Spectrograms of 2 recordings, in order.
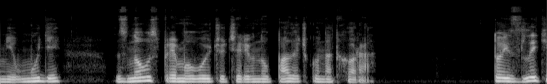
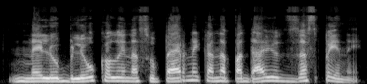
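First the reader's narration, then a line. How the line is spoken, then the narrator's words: Growl. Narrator (Ukrainian): загарчав Муді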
